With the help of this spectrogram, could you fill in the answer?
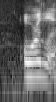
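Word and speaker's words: Oralith: Orlith. How do you spell that?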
